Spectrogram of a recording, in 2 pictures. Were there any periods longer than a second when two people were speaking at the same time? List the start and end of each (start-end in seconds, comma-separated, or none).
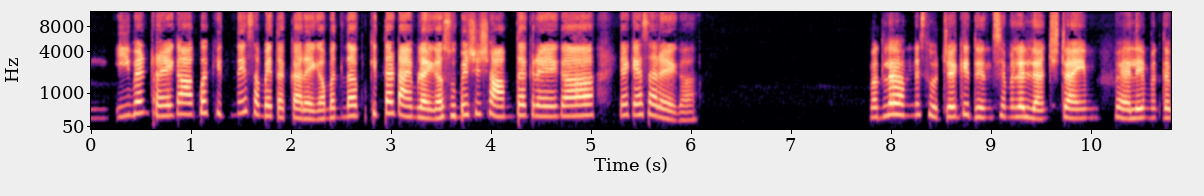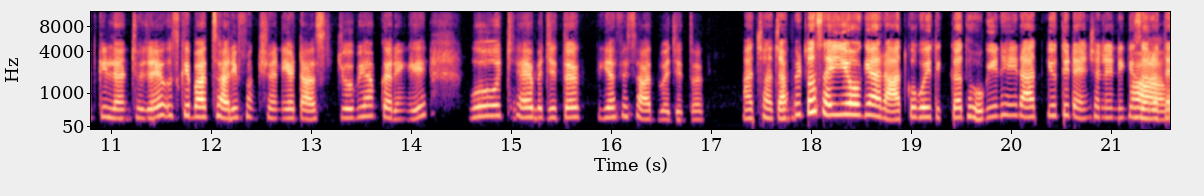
none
